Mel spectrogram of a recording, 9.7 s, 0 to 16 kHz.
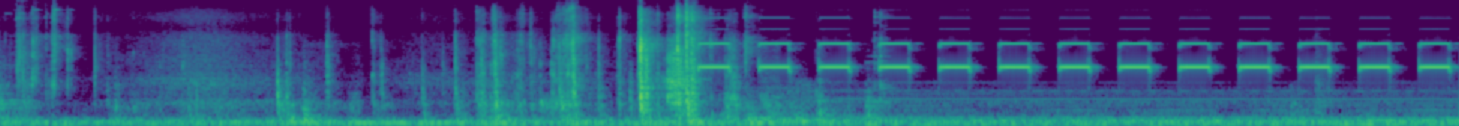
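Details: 2006 Sprinter, no crank, no start: after handling noise, a sharp electronic chirp repeats steadily about two and a half times a second with no cranking at all; cause not confirmed.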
